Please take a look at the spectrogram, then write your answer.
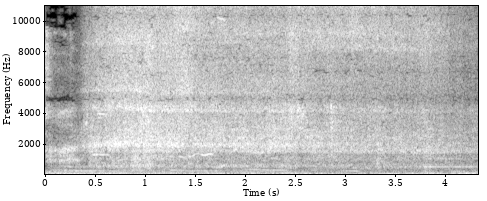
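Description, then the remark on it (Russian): A long, steady hiss of air drawn in through the mouth and clenched teeth during a breathing practice, with the nose not used, fairly loud, holding for about four seconds before easing slightly at the end. “Дышим через ротик, губки увлажняем, и через зубки, через промежность мы вбираем в себя энергию огня.”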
